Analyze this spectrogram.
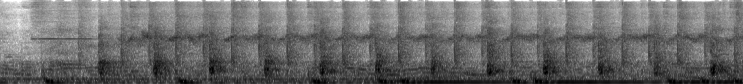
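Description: A jump rope slaps the floor in a quick, steady rhythm.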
